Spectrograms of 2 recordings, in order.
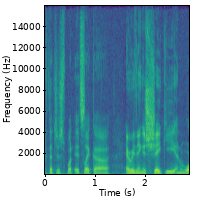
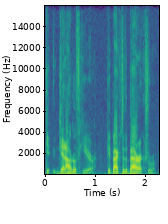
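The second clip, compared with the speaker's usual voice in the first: quick, loud, barked delivery; 2 semitones higher, 7 dB louder than usual. Voicing a captain ordering a player out to the barracks: barking an order. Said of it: "quickly barks at you".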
